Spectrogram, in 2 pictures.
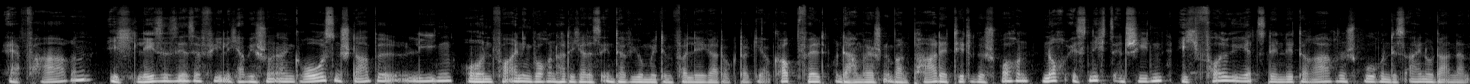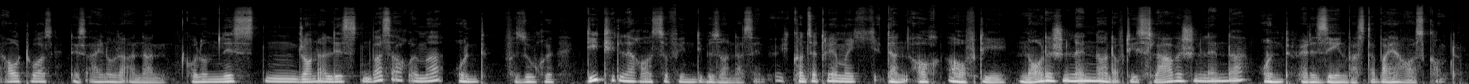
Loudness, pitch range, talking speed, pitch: -20 LUFS, 115-150 Hz, 190 wpm, 125 Hz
